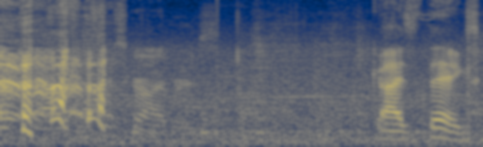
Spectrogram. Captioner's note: laughs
